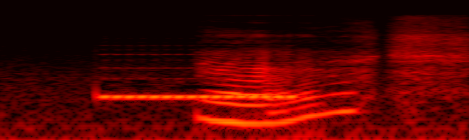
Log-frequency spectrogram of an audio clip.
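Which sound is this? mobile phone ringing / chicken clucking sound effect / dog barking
mobile phone ringing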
